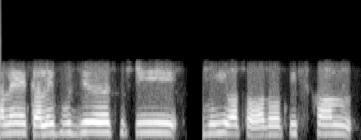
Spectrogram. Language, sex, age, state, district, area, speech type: Santali, female, 45-60, West Bengal, Bankura, rural, conversation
